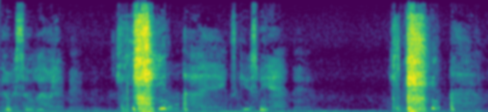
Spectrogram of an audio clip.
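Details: Allergic sneezing fit that happens whenever the trap is cleaned: two loud, wet sneezes with quick breaths between, during prolonged repeated sneezing that lasted about another half hour.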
